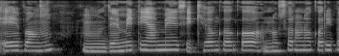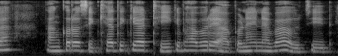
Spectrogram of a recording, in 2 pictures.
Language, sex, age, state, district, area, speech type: Odia, female, 60+, Odisha, Kandhamal, rural, spontaneous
